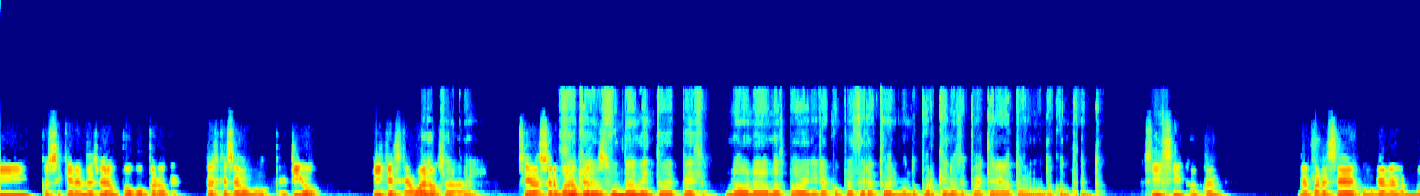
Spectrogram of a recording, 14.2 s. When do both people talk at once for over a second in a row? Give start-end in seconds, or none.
none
